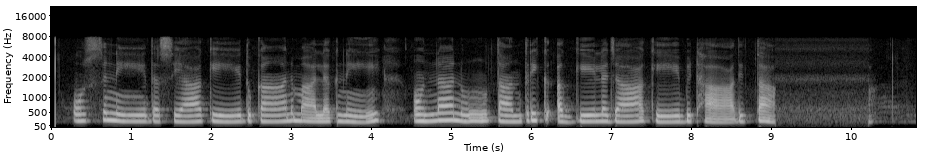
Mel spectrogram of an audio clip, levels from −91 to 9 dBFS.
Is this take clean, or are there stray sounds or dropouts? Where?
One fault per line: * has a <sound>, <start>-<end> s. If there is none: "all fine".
all fine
